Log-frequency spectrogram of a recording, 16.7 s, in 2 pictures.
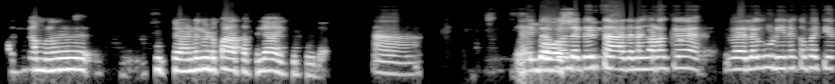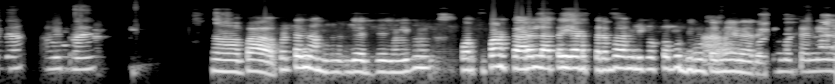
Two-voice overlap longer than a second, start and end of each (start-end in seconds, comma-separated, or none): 5.4-6.6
